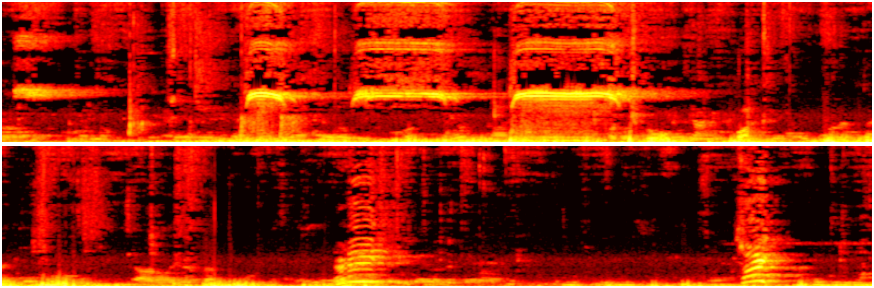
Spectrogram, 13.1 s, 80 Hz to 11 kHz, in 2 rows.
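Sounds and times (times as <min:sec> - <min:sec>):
whistle blasts: 0:00.0 - 0:00.8, 0:01.8 - 0:05.1
low crowd chatter: 0:00.0 - 0:13.0.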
